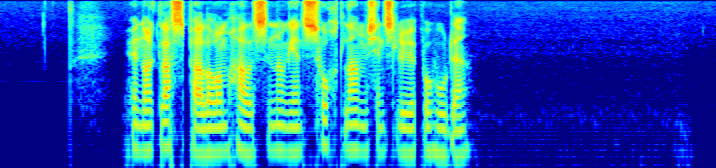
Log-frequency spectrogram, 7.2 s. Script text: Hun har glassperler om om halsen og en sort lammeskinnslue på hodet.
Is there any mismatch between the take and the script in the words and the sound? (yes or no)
yes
